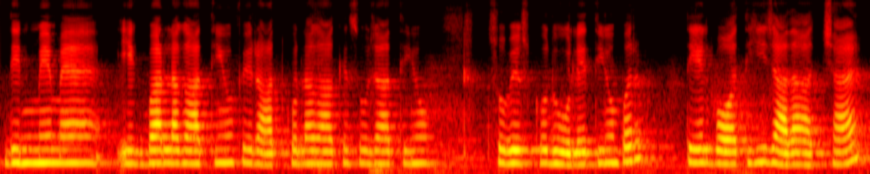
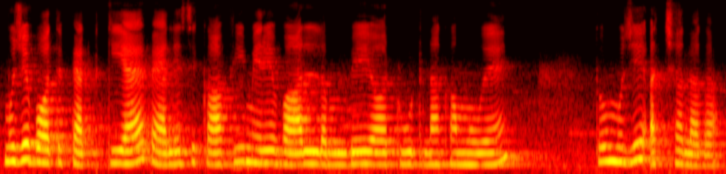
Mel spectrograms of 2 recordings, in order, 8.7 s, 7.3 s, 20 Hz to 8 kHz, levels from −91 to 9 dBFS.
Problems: constant background noise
